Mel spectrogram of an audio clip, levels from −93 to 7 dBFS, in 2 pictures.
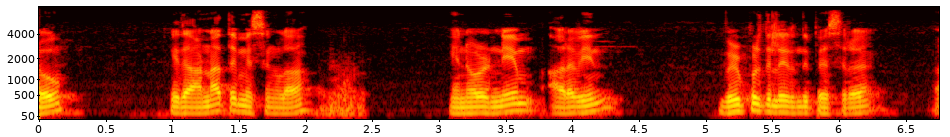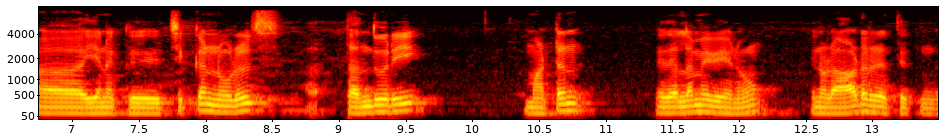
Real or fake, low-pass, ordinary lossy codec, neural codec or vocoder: real; 7.2 kHz; none; none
